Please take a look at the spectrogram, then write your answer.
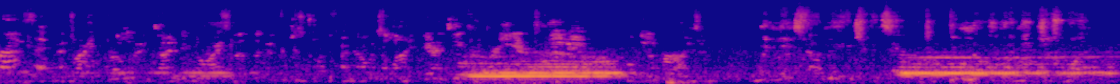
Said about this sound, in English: Oh, here comes another train.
